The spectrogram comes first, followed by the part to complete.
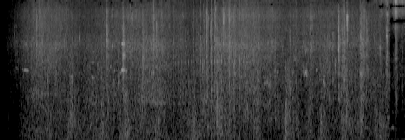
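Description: Rushing wind-and-water noise that fades in over the first half second and runs on evenly, broken by many small irregular crackles and splashes.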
